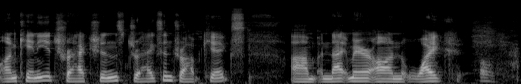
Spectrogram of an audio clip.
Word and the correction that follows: Wyckoff: I always mess up the street name because it's spelled awkwardly. A Nightmare on Wyckoff Avenue. There we go.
